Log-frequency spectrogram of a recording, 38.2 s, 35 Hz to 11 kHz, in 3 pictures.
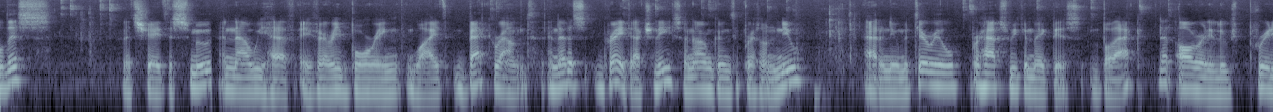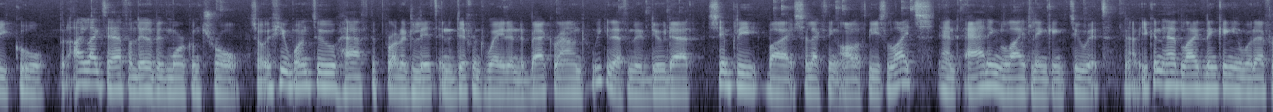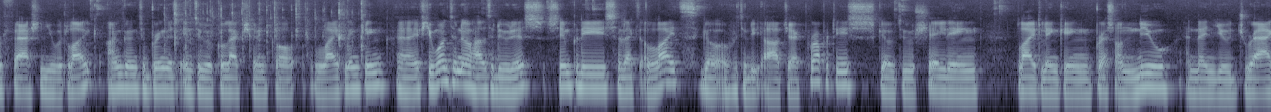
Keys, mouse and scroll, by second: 0.1 click, 0.9 Tab, 1.1 click, 2.1 KP_0, 6.3 click, 7.2 click, 7.7 middle click, 8.4 a, 8.5 KP_Decimal, 9.7 click, 15.0 click, 17.9 middle drag, 19.0 middle click, 20.6 click, 21.2 shift+click, 21.8 shift+click, 23.9 shift+click, 25.5 m, 29.1 Return, 30.2 shift+drag, 31.4 click, 34.5 click, 35.5 click.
